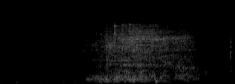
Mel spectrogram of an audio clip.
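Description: Die-cast toy cars being handled and moved on a plastic surface: a soft rushing scrape a little over a second long. It starts about a second in, then swells and fades.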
